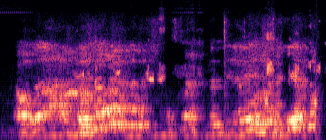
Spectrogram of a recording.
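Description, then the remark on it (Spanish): Several coworkers shout loudly in the background at their workplace, a raw, overlapping burst of yelling that runs almost without pause for a few seconds, with brief dips between outbursts. “Qué gritones son en tu lugar de empleo,”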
